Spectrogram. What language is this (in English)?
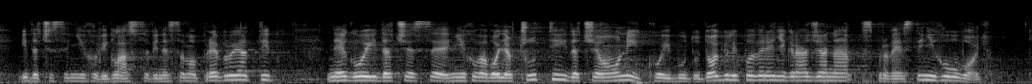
Serbian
